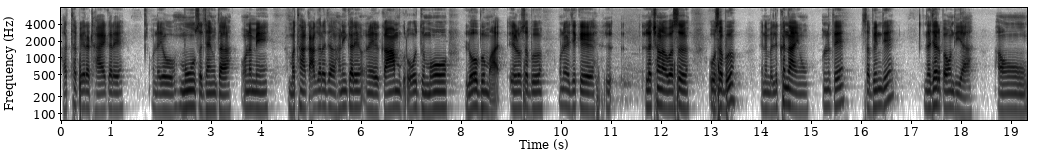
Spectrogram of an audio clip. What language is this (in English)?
Sindhi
